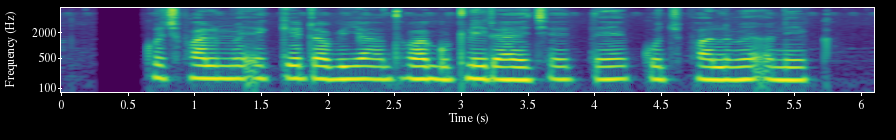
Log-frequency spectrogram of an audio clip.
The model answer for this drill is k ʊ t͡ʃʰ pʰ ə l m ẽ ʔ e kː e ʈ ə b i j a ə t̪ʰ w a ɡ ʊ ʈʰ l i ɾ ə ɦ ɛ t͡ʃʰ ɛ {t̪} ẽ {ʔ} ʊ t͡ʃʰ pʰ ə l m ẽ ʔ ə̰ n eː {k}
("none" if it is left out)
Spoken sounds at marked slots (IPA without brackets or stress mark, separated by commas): t̪, k, k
